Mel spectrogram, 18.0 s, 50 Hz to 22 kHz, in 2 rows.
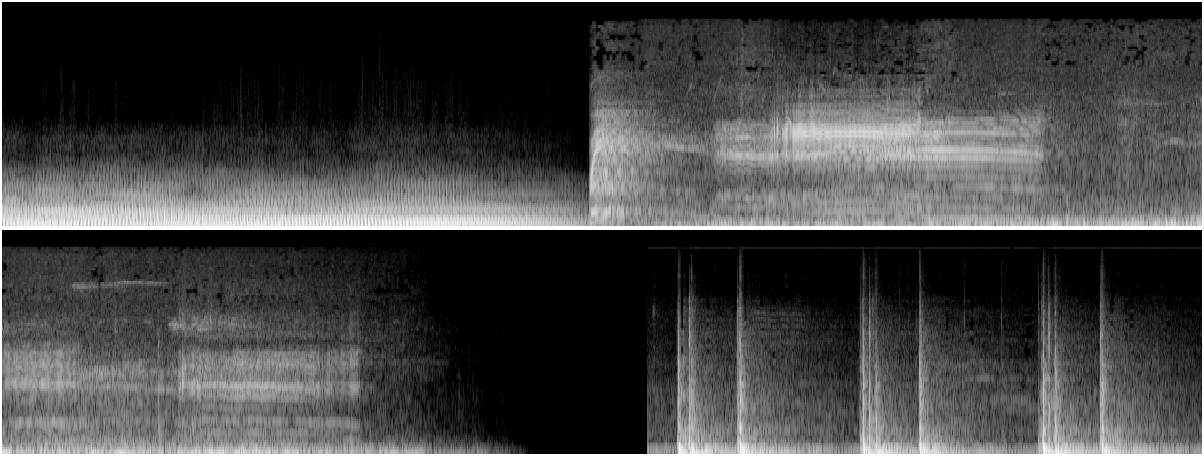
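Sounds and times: droning synth music: 0.0 - 5.4
sheep bleating: 4.4 - 8.0, 9.0 - 11.8.

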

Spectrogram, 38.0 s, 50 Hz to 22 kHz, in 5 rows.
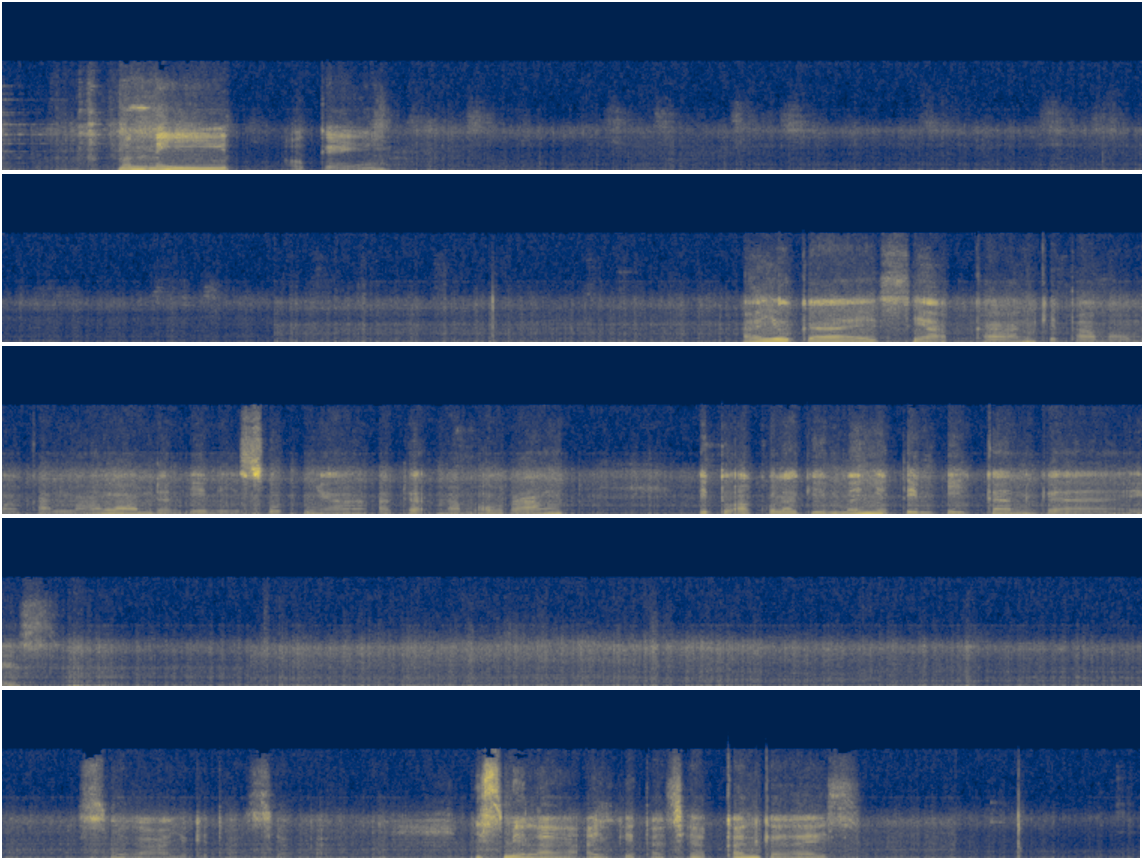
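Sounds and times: kitchen appliance fan hum: 0.0 - 37.9.

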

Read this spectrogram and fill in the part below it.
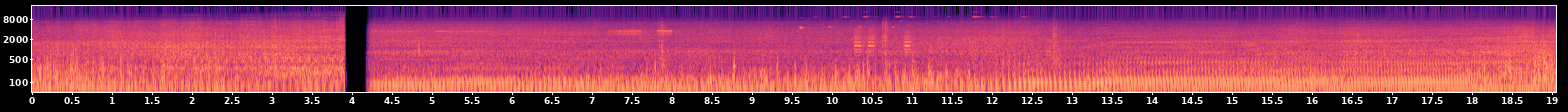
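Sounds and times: motorcycle engine rumbling: 0.0 - 19.0.

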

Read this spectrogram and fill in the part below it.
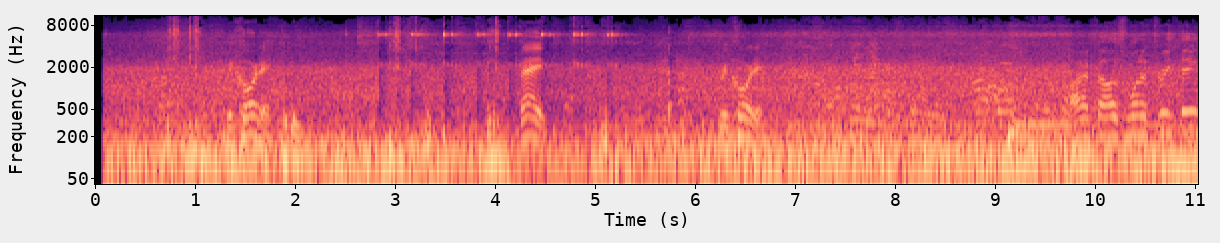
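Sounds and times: low outdoor rumble: 0.1 - 11.0
short high-pitched beeps: 2.8 - 5.4.

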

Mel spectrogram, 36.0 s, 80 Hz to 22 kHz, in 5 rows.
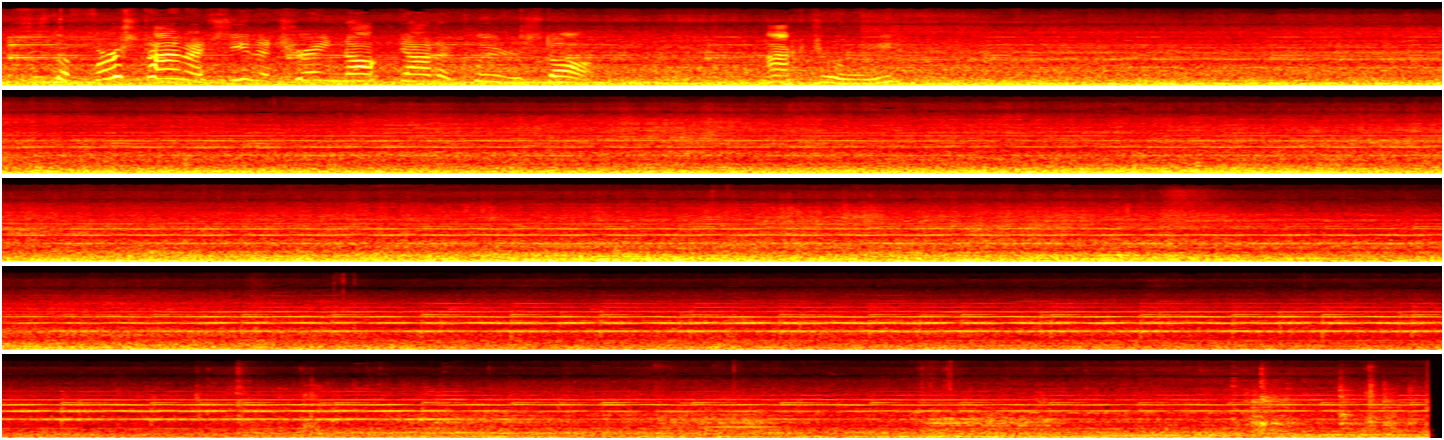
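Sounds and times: diesel train rumbling by: 0.0 - 36.0
level-crossing warning bells: 0.0 - 36.0.

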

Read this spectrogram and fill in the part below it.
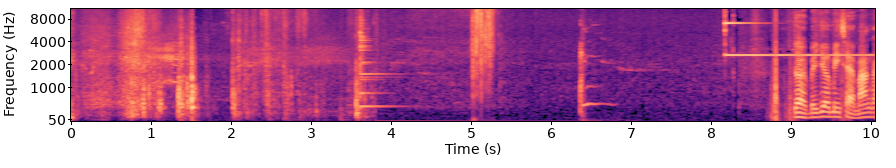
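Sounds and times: notification bell ding: 8.2 - 10.0.

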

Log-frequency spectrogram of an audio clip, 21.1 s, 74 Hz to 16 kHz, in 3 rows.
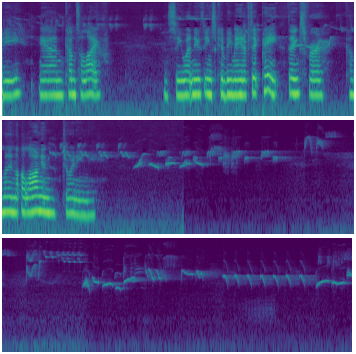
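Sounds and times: songbirds chirping and singing: 0.0 - 21.0.

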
